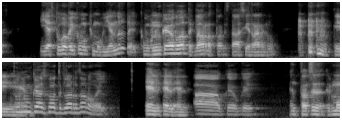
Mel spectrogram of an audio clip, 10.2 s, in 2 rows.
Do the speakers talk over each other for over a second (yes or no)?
no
